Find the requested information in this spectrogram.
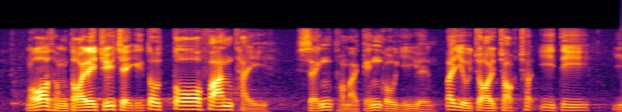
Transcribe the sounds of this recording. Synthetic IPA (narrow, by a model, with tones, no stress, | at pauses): ŋɔː˨˧t̪ʰʊ˨˩ŋt̪ɔː˨jle˨˧jt͡ʃyː˨˥t͡sɪ˨k̚jɪ˨k̚t̪o˥wt̪ɔː˥faː˥nt̪ʰɐ̰˨˩j | sɪ˨˥ŋt̪ʰʊ˨ŋmaː˨˩jkɪ˨˥ŋko˧wjḭː˨˧jyː˨˩npɐ˥t̚jiː˧wt͡sɔː˧jt͡ʃɔː˧k̚t͡ʃʰɵ˥t̚jiː˥t̪iː˥˨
